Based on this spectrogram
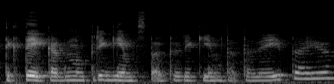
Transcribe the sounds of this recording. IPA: tʲɪk ˈtʲeːɪk kɐt ˈnʊ ˈpʲrʲɪˌɡʲiːmts tɐ ˈpʲrʲɪɡʲiːmˌtɐ tɐ ˈʋʲeːɪˌtɐ ˈiːr

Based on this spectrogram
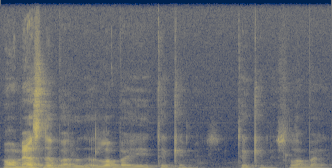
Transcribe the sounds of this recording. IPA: oː ˈmʲɛs dɐˈbɐr lˠɐˈbɐɪ ˈtʲɪkʲɪmʲeːs ˈtʲɪkʲɪmʲeːs lˠɐˈbɐɪ

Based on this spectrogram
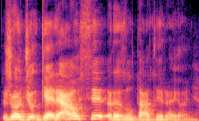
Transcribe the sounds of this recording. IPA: ˈʒoːd͡ʒʲʊ ɡʲɛˈrʲɛʊsʲɪ rʲɛzʊlˠˈtɑːtɐɪ rɐˈjoːnʲɛ

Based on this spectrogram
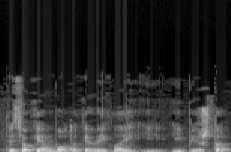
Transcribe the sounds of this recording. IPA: tʲiɛˈsʲoːk jɛm ˈbʊʋoː toːˈkʲɛ ʋʲɛɪkˈlˠɐ iː iː iːpʲiɛʃˈtɐ

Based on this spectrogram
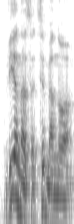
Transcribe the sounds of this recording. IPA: ˈʋʲiɛnɐs ɐtʲˈsʲɪmʲɛnʊ

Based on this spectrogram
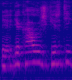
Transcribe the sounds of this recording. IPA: ˈɪrʲɡʲɪ ˈkɑː ʊʒʲˈɡʲɪrʲdʲiː

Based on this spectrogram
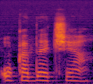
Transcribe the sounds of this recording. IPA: oː kɐˈdɐ ˈt͡ʃʲɛ

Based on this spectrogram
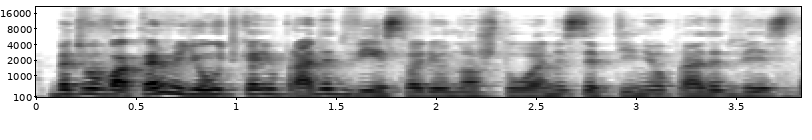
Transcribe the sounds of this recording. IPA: bʲɛt jɛʊ ʋɐˈkɐrʲ ˈjɛʊtʲ kɐ jɛʊ ˈprɑːdʲɛt ˈʋʲeːsʲtʲ ʋɐ jɛʊ nuɔ ɐʃˈtuɔnʲʊ sʲɛpʲˈtʲiːnʲʊ jɛʊ ˈprɑːdʲɛt ˈʋʲeːsʲtʲ

